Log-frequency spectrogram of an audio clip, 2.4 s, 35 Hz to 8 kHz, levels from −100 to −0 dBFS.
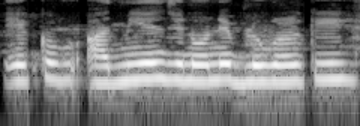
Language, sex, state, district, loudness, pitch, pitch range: Hindi, female, Delhi, New Delhi, -13 LUFS, 250 Hz, 245-265 Hz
